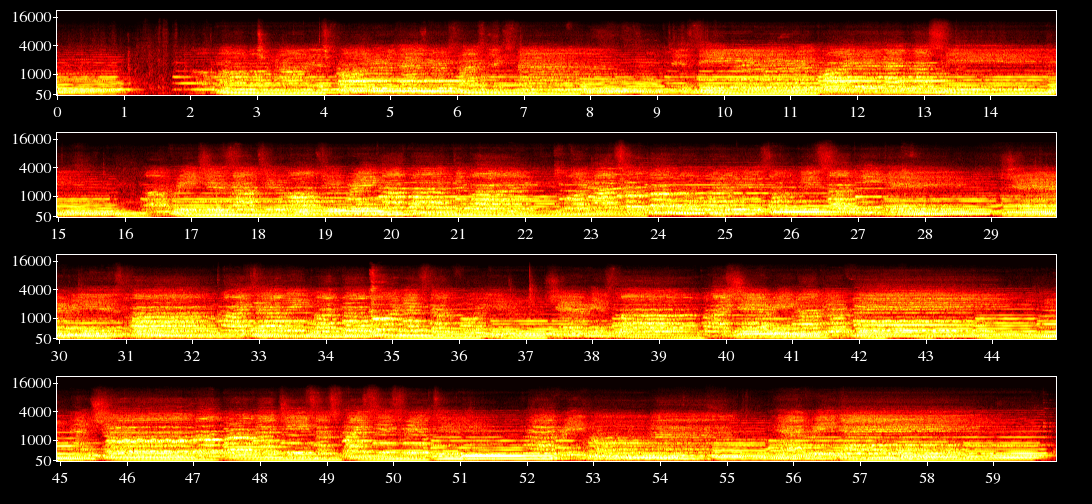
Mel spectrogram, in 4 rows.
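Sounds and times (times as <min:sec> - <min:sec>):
choir and congregation singing hymn: 0:00.0 - 0:59.9.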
